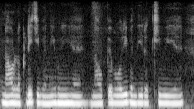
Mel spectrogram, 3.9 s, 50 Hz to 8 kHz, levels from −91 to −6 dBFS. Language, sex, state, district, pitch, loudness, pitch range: Hindi, female, Uttar Pradesh, Lalitpur, 160 Hz, -13 LUFS, 155-160 Hz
